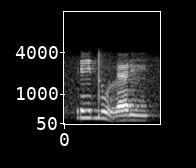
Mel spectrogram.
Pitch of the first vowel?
high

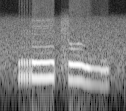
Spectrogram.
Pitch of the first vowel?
high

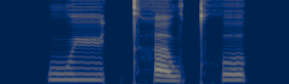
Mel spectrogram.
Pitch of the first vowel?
low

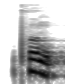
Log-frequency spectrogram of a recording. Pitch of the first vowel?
falling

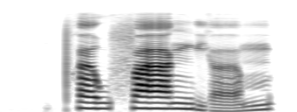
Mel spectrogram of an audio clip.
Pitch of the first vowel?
high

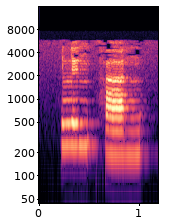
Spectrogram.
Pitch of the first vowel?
high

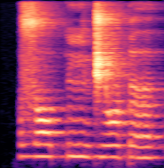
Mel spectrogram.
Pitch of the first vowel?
low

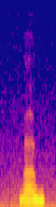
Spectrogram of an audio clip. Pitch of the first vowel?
rising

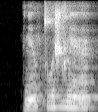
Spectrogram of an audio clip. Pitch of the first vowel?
low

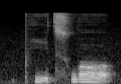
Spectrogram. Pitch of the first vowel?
low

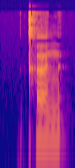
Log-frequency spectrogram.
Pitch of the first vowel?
high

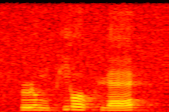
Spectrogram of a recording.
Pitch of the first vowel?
low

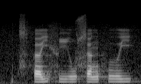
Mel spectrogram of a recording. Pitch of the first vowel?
rising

